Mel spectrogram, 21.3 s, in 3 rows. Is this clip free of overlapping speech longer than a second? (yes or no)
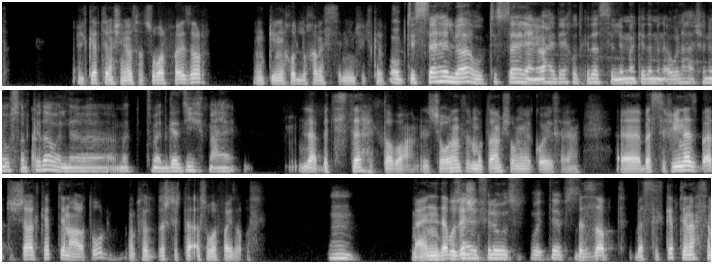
yes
